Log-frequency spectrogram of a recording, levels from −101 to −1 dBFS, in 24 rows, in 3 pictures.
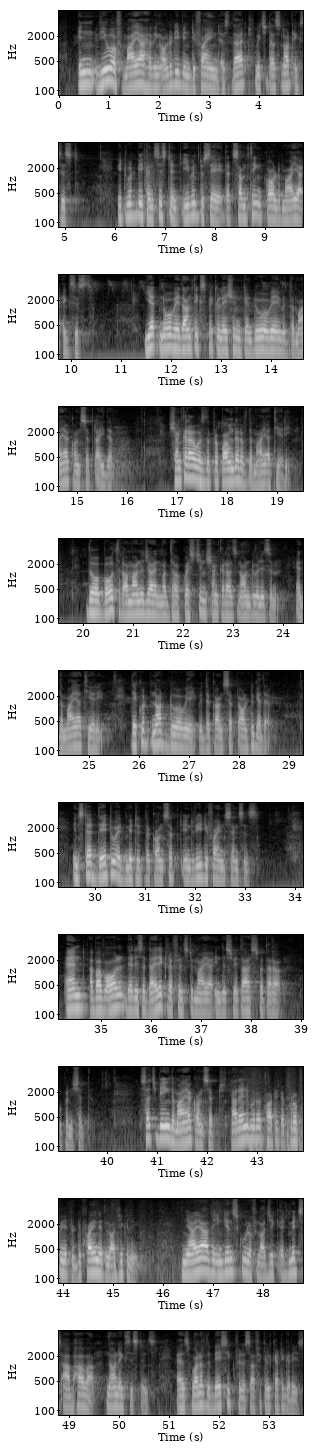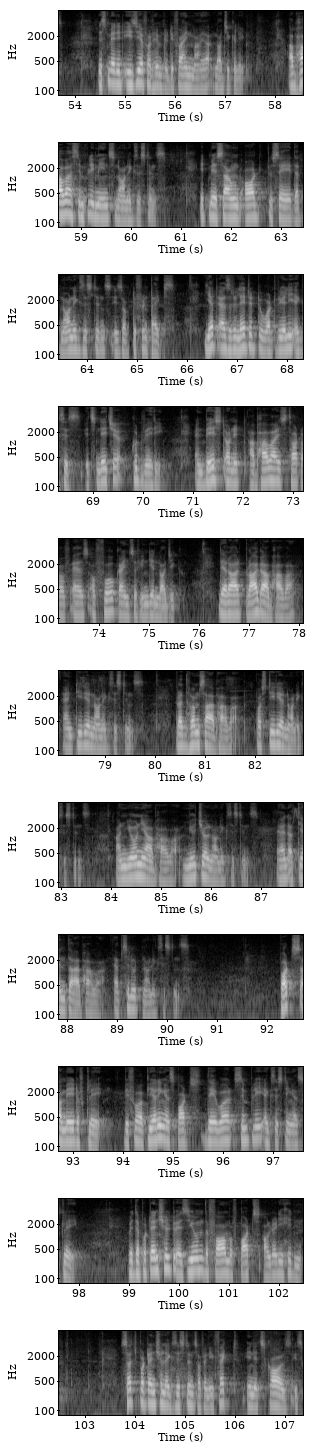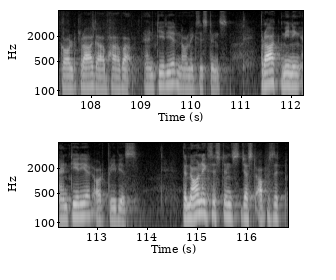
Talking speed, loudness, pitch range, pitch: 130 wpm, -31 LUFS, 115-135 Hz, 125 Hz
